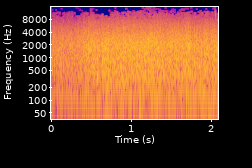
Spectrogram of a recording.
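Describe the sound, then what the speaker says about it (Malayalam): Heavy rain beats on a camping tent on a windy hilltop at Vagamon, a dense, steady hiss that fills the whole stretch without a break and with no voices. "പുറത്ത് തകൃതിയായിട്ട് മഴ അതിന്റെ ഇരട്ടി കാറ്റ്"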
